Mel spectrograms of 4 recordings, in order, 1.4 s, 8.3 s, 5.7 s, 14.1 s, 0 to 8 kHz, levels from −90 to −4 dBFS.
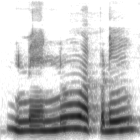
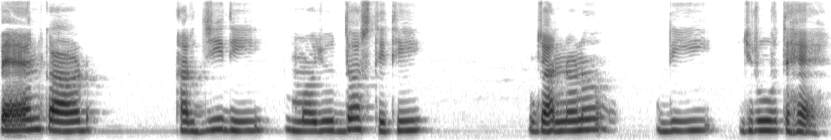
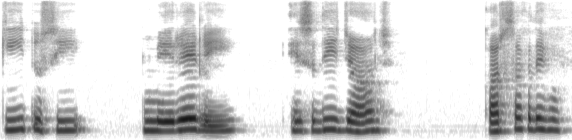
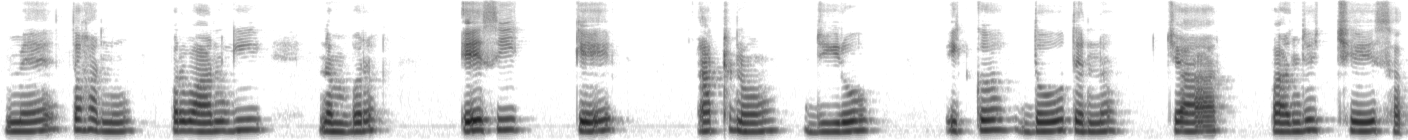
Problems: background sounds at intervals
